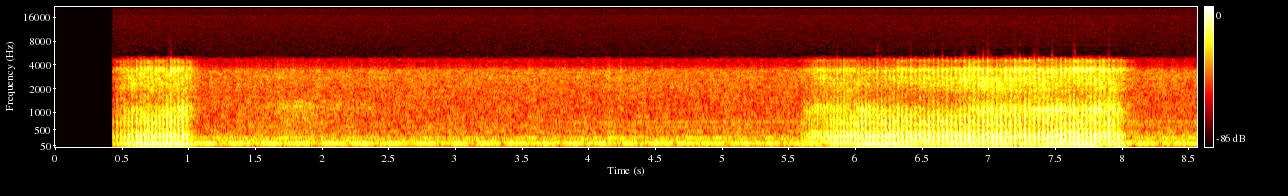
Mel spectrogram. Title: Snoring away !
